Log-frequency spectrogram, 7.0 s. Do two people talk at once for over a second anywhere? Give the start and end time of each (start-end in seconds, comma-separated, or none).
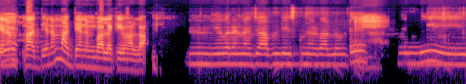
none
